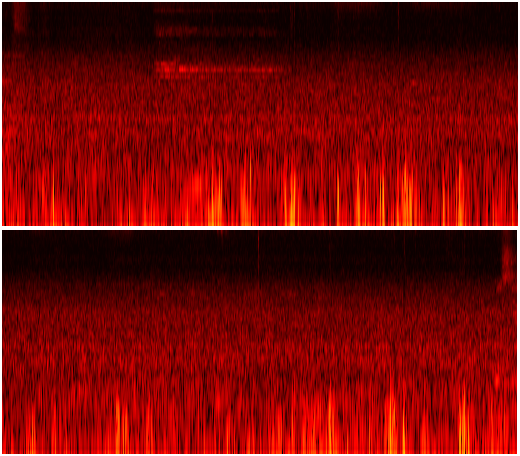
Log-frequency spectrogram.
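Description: Wind buffeting the microphone: an irregular low rumble that rises and falls, with a faint high tone for about a second, about two seconds in.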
